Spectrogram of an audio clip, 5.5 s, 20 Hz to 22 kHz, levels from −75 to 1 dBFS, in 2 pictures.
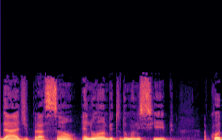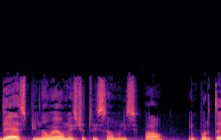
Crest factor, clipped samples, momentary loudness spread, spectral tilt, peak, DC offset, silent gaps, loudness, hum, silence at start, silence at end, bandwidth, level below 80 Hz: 14 dB; under 0.1%; 11 LU; -5.5 dB/octave; 0 dBFS; under 0.1%; none; -14 LUFS; none; 0 s; 0 s; 11 kHz; -42 dBFS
